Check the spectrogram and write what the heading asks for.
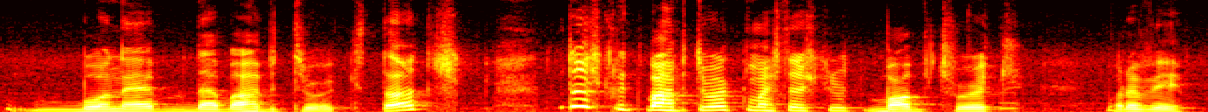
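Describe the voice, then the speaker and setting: A young man with a Brazilian accent giving relaxed, slangy commentary while playing a game, chatting with viewers through a headset mic. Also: on the high side, unhurried, highs cut off. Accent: Brazilian Portuguese. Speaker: gaming youtuber. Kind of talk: casual gameplay commentary. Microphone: headset microphone.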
